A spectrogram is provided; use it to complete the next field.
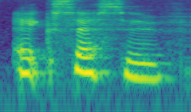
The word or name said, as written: excessive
